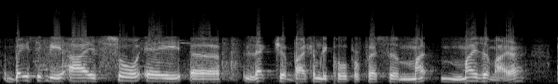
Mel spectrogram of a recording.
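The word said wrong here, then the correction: Mearsheimer: I'm sure I'm saying it wrong. University of Chicago. – Meersheimer. – That's the Meersheimer.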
